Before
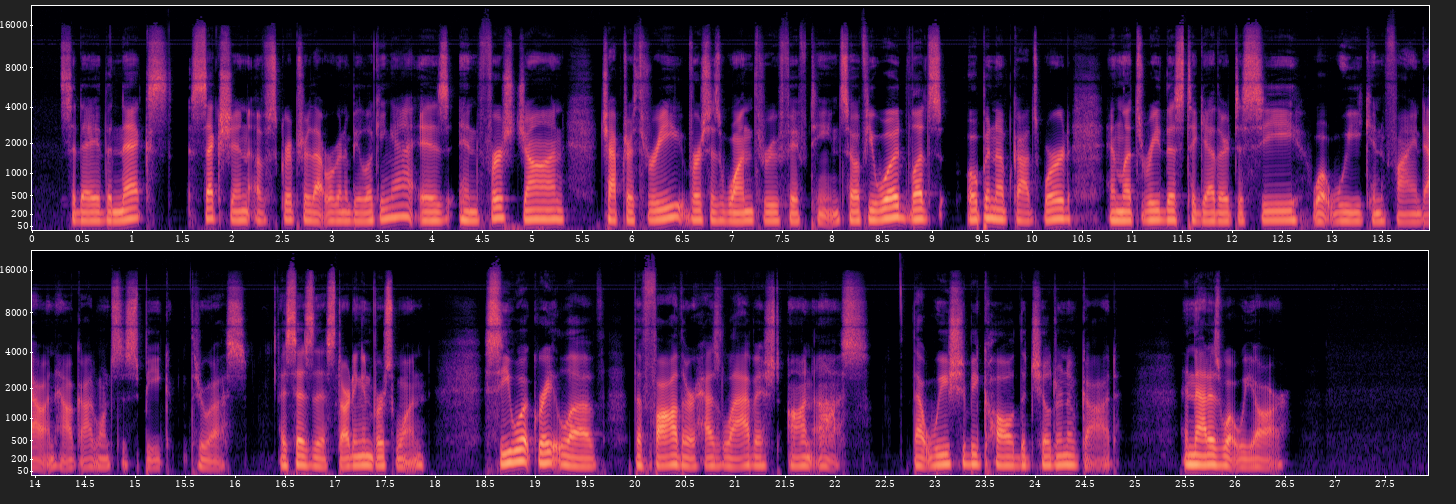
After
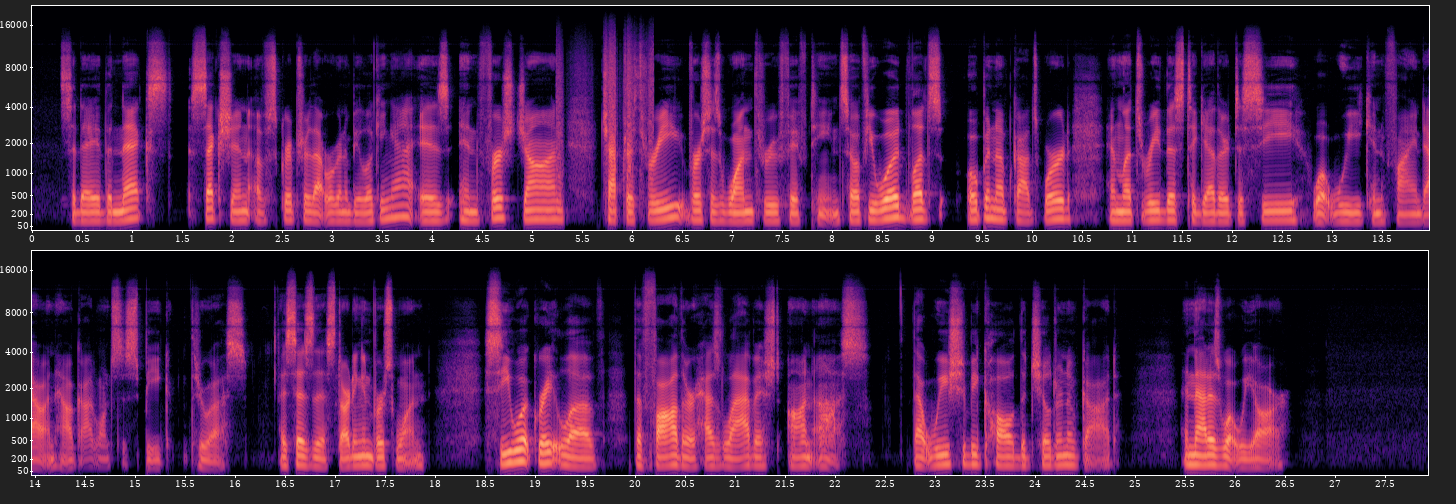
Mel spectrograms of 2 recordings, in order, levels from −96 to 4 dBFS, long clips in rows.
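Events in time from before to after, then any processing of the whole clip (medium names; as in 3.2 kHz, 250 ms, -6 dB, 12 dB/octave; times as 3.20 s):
5.24–6.22 s: block-companded coder 3-bit
14.45–15.10 s: high-pass 730 Hz -> 340 Hz 6 dB/octave
whole clip: Chebyshev band-pass 240–8100 Hz, order 2; trim +2.5 dB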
